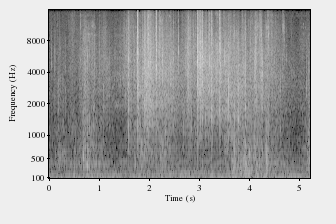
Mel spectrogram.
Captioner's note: paper rustling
